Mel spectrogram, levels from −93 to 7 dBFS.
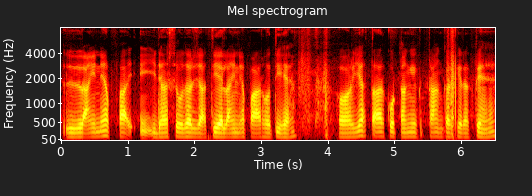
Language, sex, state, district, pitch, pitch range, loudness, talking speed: Hindi, male, Chhattisgarh, Kabirdham, 115 Hz, 110-115 Hz, -17 LUFS, 175 wpm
